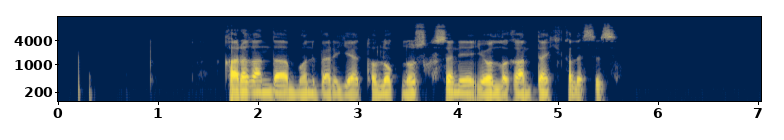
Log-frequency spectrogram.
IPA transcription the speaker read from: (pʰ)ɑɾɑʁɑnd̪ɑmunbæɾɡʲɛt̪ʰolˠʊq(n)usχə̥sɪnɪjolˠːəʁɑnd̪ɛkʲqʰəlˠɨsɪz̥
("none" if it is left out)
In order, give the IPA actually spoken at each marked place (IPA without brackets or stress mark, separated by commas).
qʰ, n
